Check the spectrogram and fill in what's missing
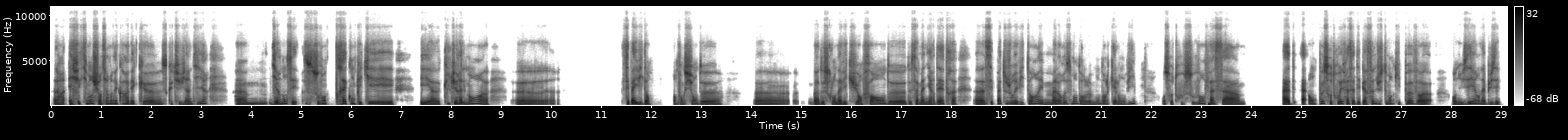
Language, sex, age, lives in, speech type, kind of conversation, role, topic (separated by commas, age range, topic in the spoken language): French, female, 45-49, France, conversation, podcast, guest, Peux-tu raconter un moment où tu as dit non pour te protéger ?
